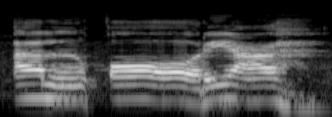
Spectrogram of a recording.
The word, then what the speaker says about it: القارعة: আল কারিআহ কিভাবে পড়ি খুব খেয়াল করবেন। আল কারিআহ আল কারিআহ মাল কারিআহ মাল কারিআহ এখানে কপে এক আলিফ টান হবে মধ্যে তবায়ের কায়দা আইন হলকের মধ্যখান থেকে উচ্চারণ হবে গোলতা হার উচ্চারণ হবে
